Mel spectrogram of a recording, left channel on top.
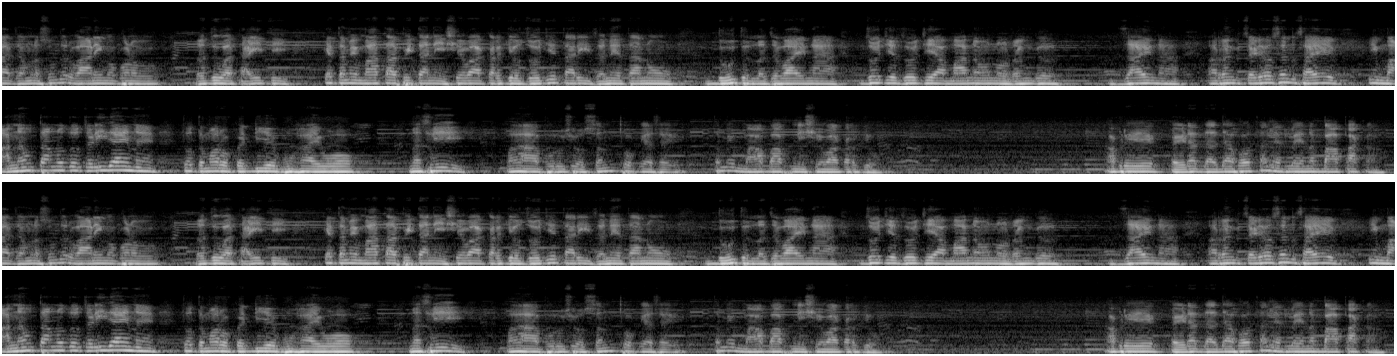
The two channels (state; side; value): identical; both; correlation 1.00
